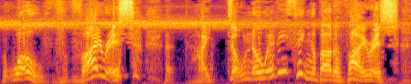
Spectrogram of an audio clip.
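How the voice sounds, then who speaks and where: A man's voice: high voice, huge pitch swings, moderate pace, noisy background. A man playing a nervous, stammering, evasive researcher in a video game. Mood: panicked. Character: panicky, evasive male researcher.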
